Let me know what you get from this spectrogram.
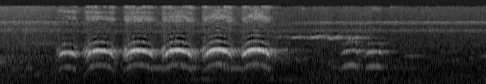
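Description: King bird-of-paradise calling: a run of six loud, clear notes that each rise and fall in pitch, about two a second, followed by a few softer, shorter notes.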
